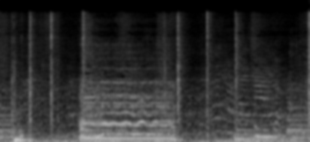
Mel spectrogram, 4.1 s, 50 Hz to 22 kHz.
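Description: Sony CFS-715S cassette boombox playing music with a voice and guitar from a tape through its speakers, with a few sharp clicks from its transport keys. The playback is clean after the loose, blackened record switch was cleaned and refitted, and the repairer calls it working perfectly.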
